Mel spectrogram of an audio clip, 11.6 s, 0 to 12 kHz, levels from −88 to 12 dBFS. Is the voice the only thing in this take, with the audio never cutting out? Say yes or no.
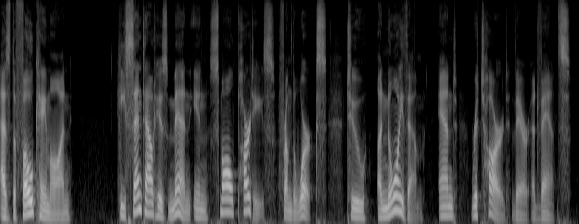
yes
